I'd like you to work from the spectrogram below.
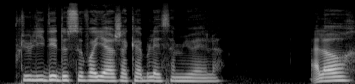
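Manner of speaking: ordinary delivery, nothing marked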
